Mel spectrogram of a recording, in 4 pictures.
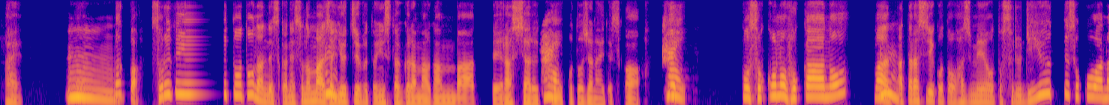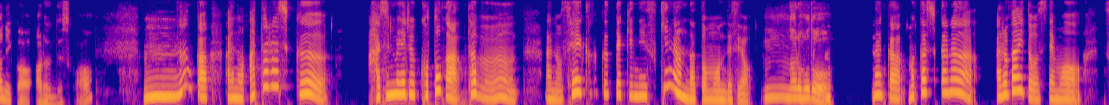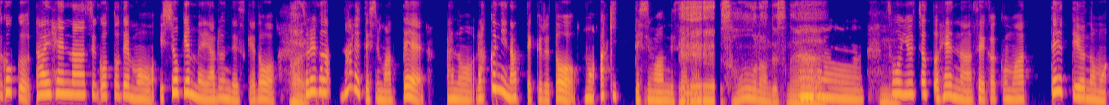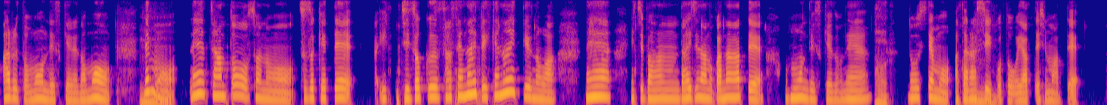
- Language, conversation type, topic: Japanese, advice, 小さな失敗ですぐ諦めてしまうのですが、どうすれば続けられますか？
- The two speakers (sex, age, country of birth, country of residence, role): female, 50-54, Japan, Japan, user; male, 20-24, Japan, Japan, advisor
- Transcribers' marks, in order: distorted speech; other background noise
